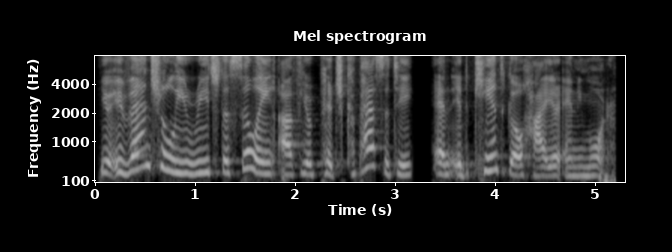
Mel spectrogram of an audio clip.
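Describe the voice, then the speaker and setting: A woman teaching pronunciation in a scripted lesson, speaking slowly and carefully as she demonstrates. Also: high voice, expressive, fairly bright tone. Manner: slow, careful, demonstrative delivery. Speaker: language teacher.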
